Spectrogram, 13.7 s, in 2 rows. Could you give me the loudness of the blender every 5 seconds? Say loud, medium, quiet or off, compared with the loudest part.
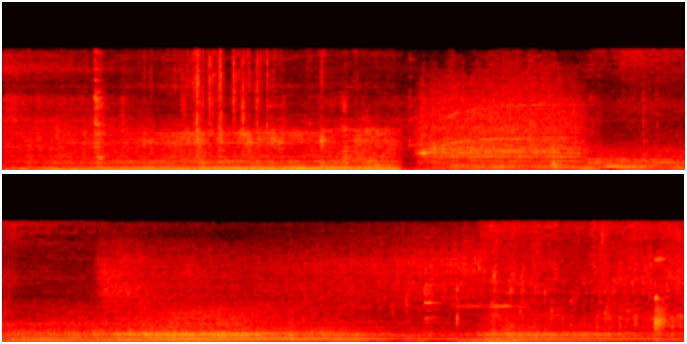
loud, loud, medium.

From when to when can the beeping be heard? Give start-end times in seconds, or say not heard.
11.3-12.2.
